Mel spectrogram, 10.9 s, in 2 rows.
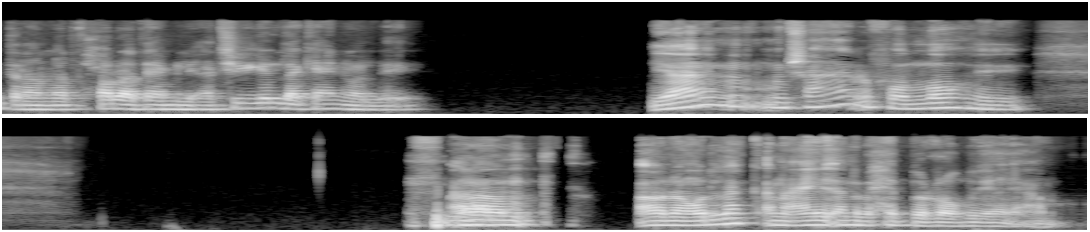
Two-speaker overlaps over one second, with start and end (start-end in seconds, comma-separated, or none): none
